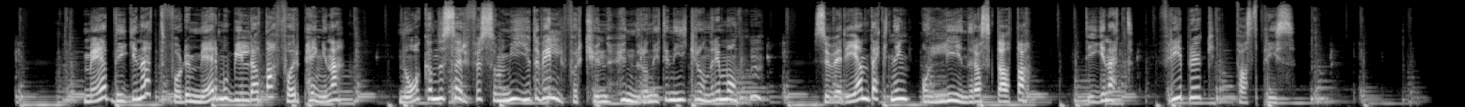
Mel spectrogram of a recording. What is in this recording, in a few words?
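Norwegian reklame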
